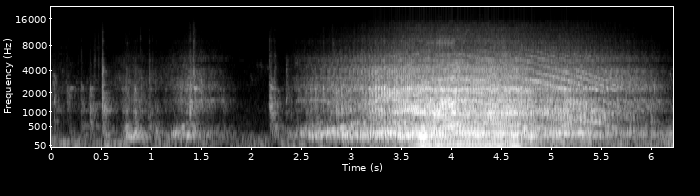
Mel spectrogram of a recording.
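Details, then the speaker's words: Narrow-front Allis Chalmers WD left in the bush, previously seized, cranked on a booster pack with fuel on and choke on; a few clicks, then a sluggish whirring crank that fades without catching. Owner suspects a weak booster pack. "That's something. Doesn't sound like the starter wants to work though. Might be not enough power in this booster pack."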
